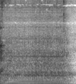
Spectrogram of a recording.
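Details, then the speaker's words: Portable suction machine turned on with the tubing removed during troubleshooting to check for suction at the unit: a steady loud motor hum with a rough buzzing rattle. "Just take it off here. Turn it on. See if they have suction."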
